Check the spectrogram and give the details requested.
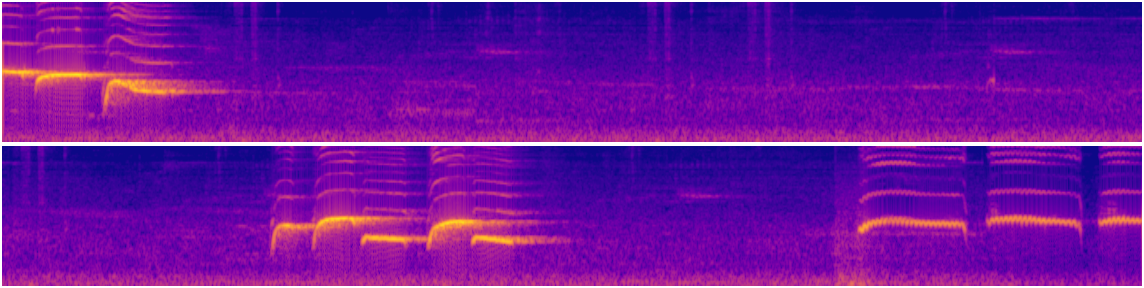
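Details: A female black-throated laughingthrush repeats her calls to stimulate males: short clusters of two or three rich whistles bending downward, spaced by several seconds of silence, ending with two level notes and a faint knock.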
